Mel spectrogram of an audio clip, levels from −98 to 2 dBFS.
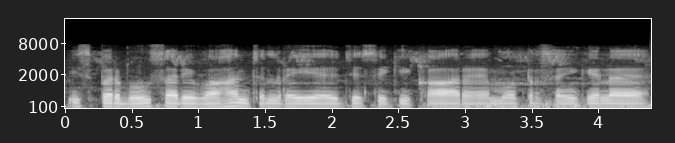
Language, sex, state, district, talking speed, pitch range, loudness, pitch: Hindi, male, Rajasthan, Bikaner, 190 wpm, 105-110 Hz, -17 LUFS, 105 Hz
